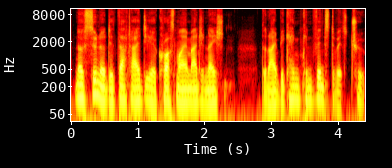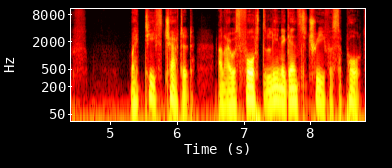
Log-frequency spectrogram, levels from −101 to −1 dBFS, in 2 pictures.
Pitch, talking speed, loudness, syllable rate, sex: 90 Hz, 195 wpm, -22 LUFS, 6.1 syllables/s, male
